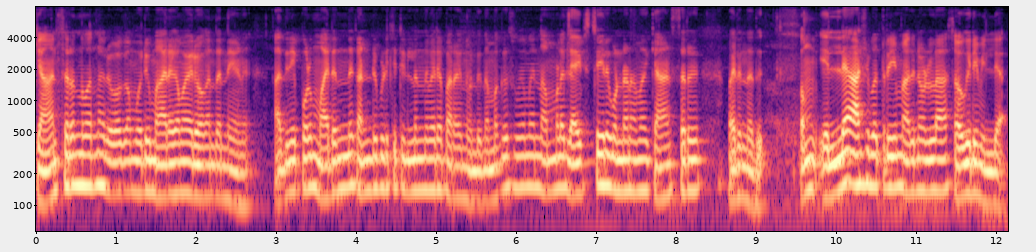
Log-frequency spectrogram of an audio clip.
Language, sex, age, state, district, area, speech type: Malayalam, male, 18-30, Kerala, Kollam, rural, spontaneous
